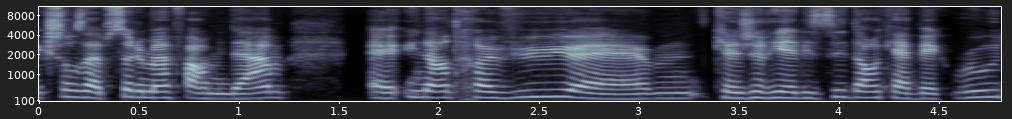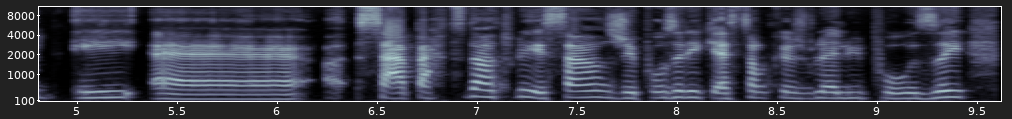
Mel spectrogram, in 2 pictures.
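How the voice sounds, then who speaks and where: Spoken with a Quebec accent at a moderate pace, the fairly even intonation comes through a dry, close sound with no echo on a very clean recording with a silent background. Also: woman, medium pitch for a woman. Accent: Québécois French. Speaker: podcast host. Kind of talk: podcast intro monologue. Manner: hesitant, many fillers.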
